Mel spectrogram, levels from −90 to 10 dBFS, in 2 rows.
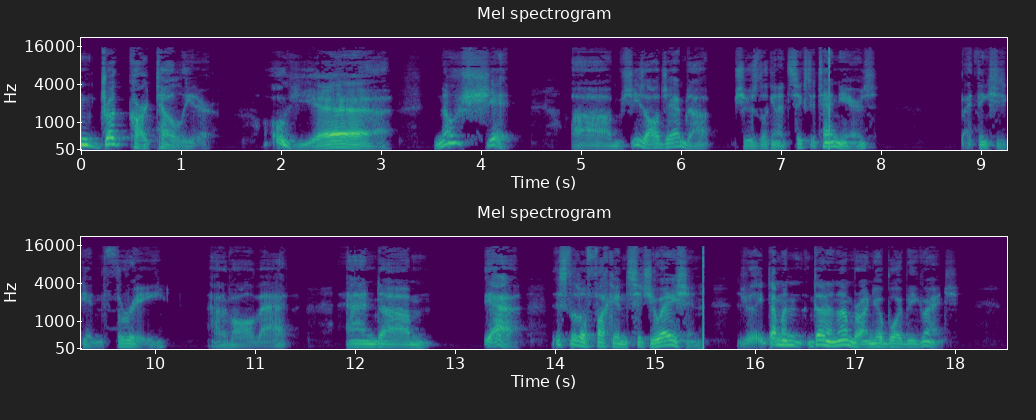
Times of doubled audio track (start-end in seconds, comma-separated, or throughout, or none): none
